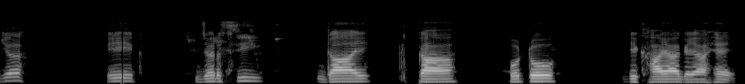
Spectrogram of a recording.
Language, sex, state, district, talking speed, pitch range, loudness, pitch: Hindi, male, Bihar, Jahanabad, 70 wpm, 125-150 Hz, -26 LUFS, 135 Hz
